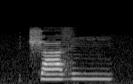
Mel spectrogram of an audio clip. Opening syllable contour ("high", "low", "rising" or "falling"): high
